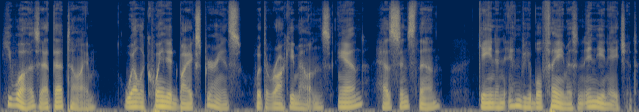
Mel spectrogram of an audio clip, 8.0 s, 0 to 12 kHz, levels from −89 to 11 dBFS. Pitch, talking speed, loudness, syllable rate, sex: 100 Hz, 190 wpm, -19 LUFS, 5.7 syllables/s, male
